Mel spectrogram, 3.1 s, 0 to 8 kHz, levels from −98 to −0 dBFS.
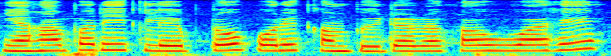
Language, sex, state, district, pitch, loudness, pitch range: Hindi, female, Uttar Pradesh, Shamli, 295 Hz, -14 LUFS, 280-310 Hz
